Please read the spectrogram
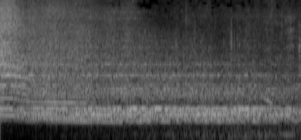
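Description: Steam locomotive's chime whistle being played with the valve worked: its chord wavers and slides down in pitch, then turns into a rough, breathy sound.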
